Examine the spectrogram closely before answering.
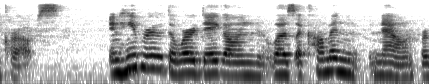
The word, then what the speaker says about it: Dagon: Dagon. So, my pronunciation was right.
